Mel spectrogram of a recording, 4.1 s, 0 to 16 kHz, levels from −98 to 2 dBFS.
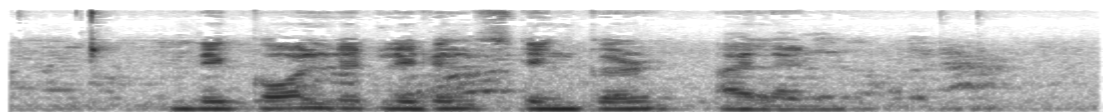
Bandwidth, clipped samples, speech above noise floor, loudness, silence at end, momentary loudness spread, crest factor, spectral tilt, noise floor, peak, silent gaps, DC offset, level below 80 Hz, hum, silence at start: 11.5 kHz; under 0.1%; 21 dB; -21 LUFS; 0.4 s; 18 LU; 20 dB; -4.5 dB/octave; -42 dBFS; -2 dBFS; none; under 0.1%; -50 dBFS; none; 0.05 s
